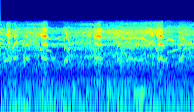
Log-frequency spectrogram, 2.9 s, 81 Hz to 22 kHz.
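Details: Peregrine falcon nest in Groningen, Netherlands, during feeding on 5 May 2020; brief high-pitched squeals with three sharper peaks.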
